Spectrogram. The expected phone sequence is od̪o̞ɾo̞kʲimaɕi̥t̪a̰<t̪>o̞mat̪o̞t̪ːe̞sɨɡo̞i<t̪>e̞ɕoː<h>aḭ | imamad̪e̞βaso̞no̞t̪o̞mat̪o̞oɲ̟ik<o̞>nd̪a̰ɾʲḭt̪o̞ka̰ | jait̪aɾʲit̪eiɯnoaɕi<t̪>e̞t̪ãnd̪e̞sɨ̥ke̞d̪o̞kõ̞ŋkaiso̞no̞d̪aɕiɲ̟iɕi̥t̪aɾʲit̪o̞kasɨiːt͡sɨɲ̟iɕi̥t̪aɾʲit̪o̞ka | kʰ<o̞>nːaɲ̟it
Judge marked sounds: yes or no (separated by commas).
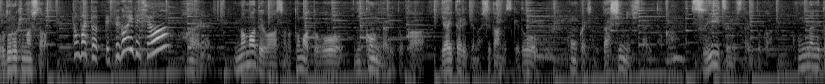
yes, no, yes, no, yes, no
